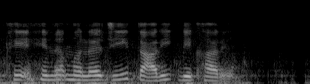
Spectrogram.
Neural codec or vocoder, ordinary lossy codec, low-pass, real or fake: codec, 16 kHz, 4.8 kbps, FACodec; MP3, 64 kbps; 7.2 kHz; fake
